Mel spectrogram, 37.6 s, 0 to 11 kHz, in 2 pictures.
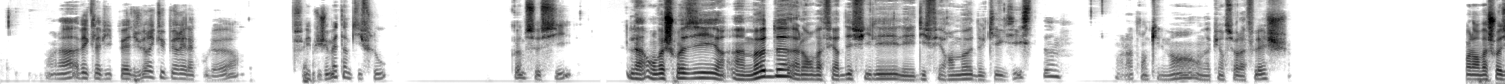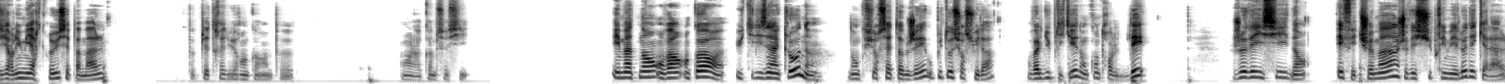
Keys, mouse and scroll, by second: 0.1 middle click, 1.5 click, 2.9 click, 4.8 click, 6.0-7.5 drag, 8.1-9.1 drag, 11.7-12.6 drag, 12.3 right click, 21.0 click, 22.4-23.9 drag, 24.9 click, 25.4 middle click, 28.4 click, 29.5 click, 30.6 click, 32.9 ctrl+d, 35.5 click.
